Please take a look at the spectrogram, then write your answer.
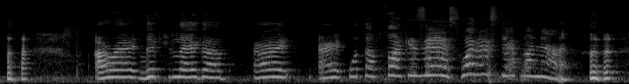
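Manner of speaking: high-pitched strained workout host with a laugh creeping in; mock workout instructor. Imagining herself cussing through a workout video, high mock-strained voice.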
